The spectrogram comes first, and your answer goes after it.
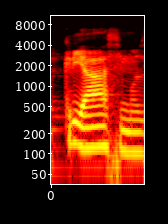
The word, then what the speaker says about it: criássemos: A palavra criássemos é uma proparoxítona, né? Como eu separei aqui para mostrar para vocês. Criássemos é uma proparoxítona, né? E recebe o acento tônico na antepenúltima sílaba, né?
